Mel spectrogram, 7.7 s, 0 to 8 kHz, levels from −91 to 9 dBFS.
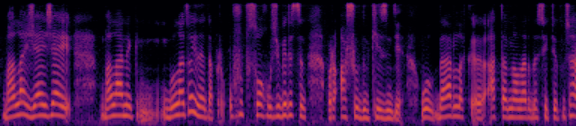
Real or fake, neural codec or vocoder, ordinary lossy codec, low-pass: fake; codec, 16 kHz in and 24 kHz out, 1 kbps, XY-Tokenizer; none; 7.2 kHz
